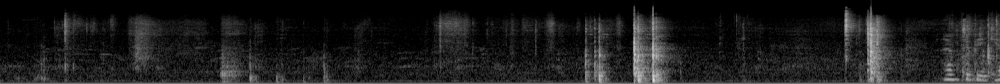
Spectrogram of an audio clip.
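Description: Craft items handled on a worktable: faint rustling, then a few sharp clicks and taps about six seconds in and two more knocks near the end, as a small plastic glue bottle and a laser-cut MDF frame are set down.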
